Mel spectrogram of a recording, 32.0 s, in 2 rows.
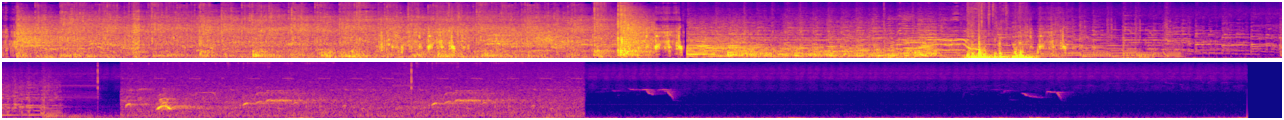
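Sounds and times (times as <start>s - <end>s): steady hiss: 15.6s - 31.6s
curved animal calls: 17.5s - 24.5s.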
